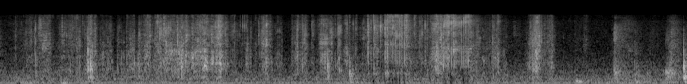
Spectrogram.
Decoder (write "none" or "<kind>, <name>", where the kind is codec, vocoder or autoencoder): none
